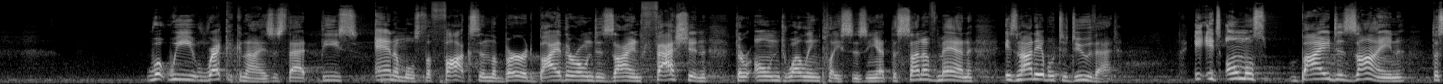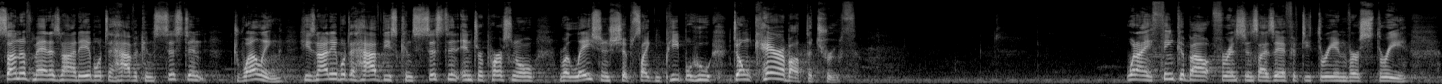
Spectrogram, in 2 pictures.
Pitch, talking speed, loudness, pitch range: 190 Hz, 160 wpm, -20 LUFS, 175-220 Hz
